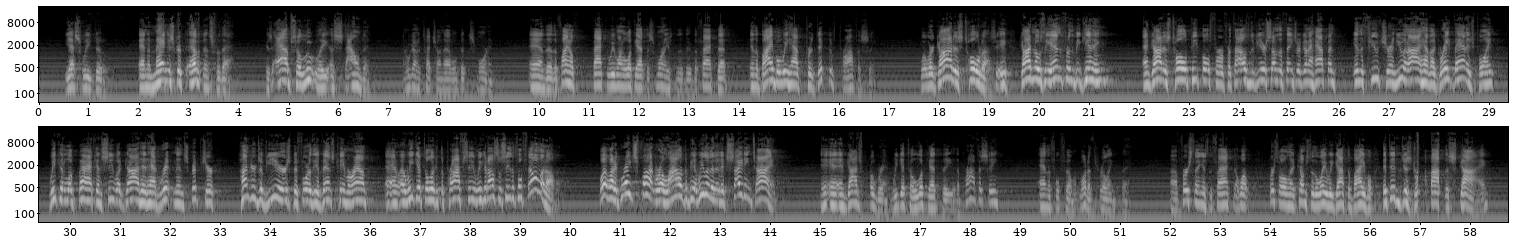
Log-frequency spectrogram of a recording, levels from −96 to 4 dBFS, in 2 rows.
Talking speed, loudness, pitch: 205 wpm, -32 LUFS, 180 Hz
